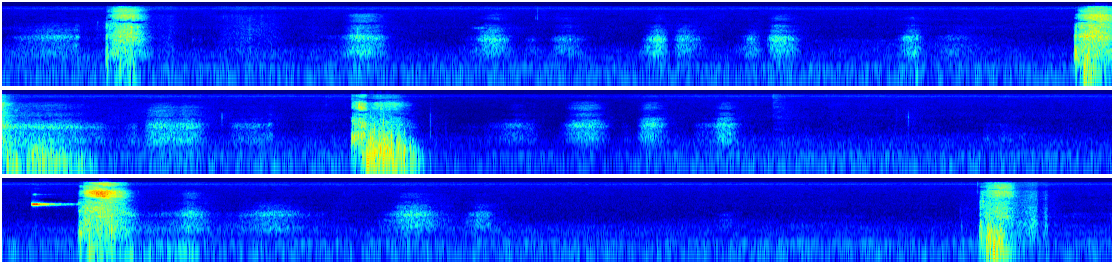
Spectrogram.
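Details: Five sharp sneezes over about sixteen seconds, with soft sniffs and snorts between, as she tries to hold back sneezing: repeated sneezing.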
